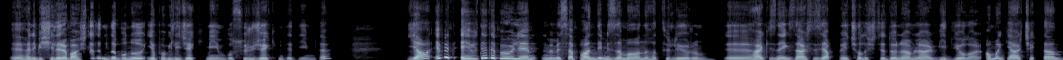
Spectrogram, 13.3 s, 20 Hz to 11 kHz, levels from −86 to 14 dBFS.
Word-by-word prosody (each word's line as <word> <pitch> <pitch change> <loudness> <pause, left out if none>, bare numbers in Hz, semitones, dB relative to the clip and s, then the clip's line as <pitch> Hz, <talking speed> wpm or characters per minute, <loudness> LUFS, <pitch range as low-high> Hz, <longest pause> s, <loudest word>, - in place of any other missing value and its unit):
eee, 155 -1 -2
hani, 175 +1 -1
bir 200 - -5
şeylere 205 -1 +4
başladığımda 195 0 -1
bunu 205 0 +1
yapabilecek 195 -1 -3
miyim, 145 -1 -8
bu 170 +2 -9
sürecek 195 -1 -3
mi 155 - -15
dediğimde, 125 - -11 0.9
ya, 265 - +5
evet, 415 +7 +6
evde 305 +9 +6
de 425 -5 +6
böyle 310 -3 +5
me 215 -6 -5
mesela 215 +1 0
pandemi 225 0 +1
zamanı 170 -6 -1
hatırlıyorum. 165 -4 -6
Eee, 150 -2 -2
herkesin 180 +1 +1
egzersiz 170 0 -1
yapmaya 165 0 -2
çalıştığı 165 0 -7
dönemler, 145 -4 -2
videolar 145 -8 -6
ama 280 +7 -1
gerçekten 265 -7 -2
185 Hz, 140 wpm, -22 LUFS, 160-215 Hz, 0.9 s, evet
